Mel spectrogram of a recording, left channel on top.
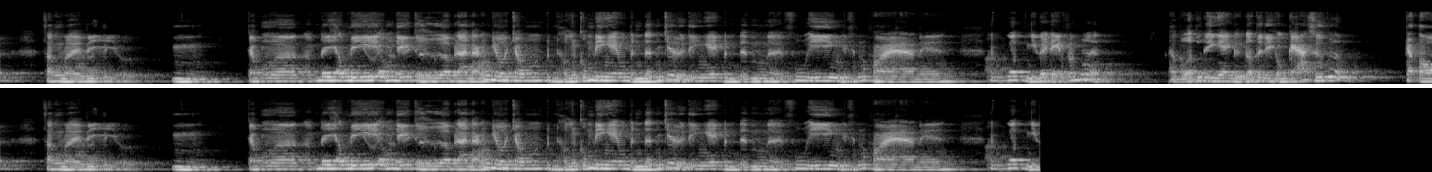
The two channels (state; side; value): drops out; right; at 10.4 s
